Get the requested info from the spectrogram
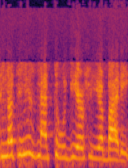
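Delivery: ordinary delivery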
